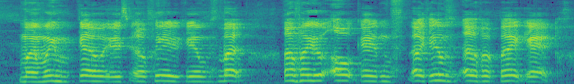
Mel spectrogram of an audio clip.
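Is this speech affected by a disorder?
Yes: cerebral palsy; speech disability.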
